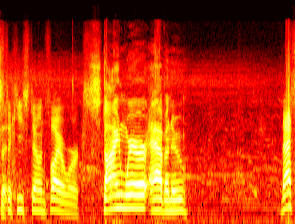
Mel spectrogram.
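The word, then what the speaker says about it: Steinwehr Avenue: Steinware Avenue. That's how you pronounce it.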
